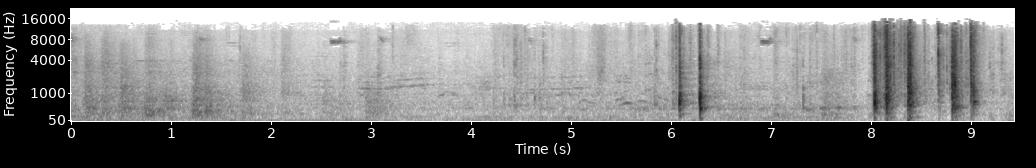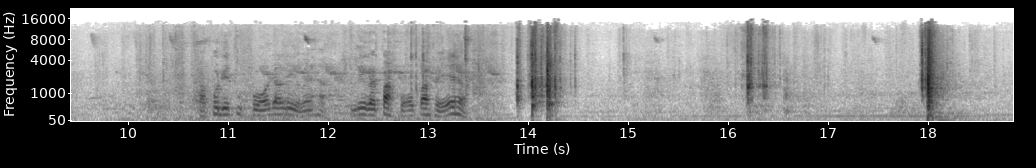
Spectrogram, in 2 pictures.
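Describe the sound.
Sharp, hollow whacks of an axe chopping and splitting bamboo land irregularly, some in quick pairs, loud and close, while people talk between and around the strikes.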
